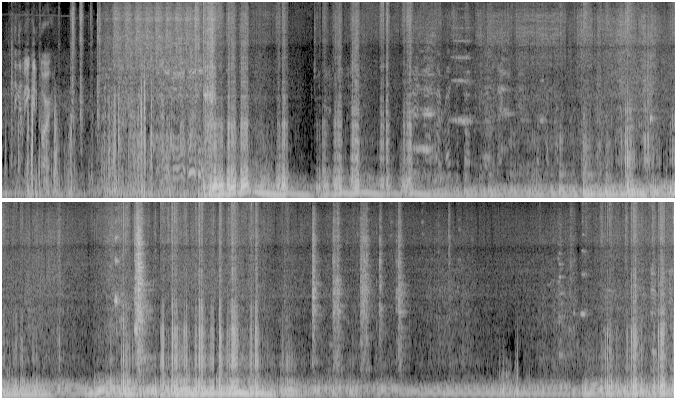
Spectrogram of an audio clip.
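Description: A car engine revs and pulls away, pitch climbing as it accelerates, loud and close, with people talking over the motor.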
